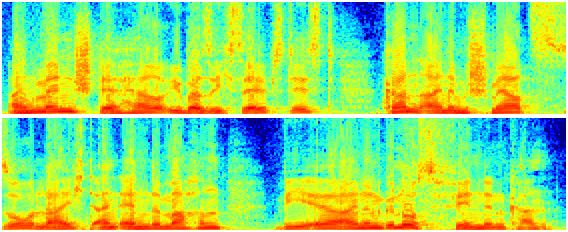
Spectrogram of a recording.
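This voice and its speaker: A man's voice: on the low side, sing-song, unhurried, darkish tone. A man voicing a callous young dandy in an audiobook novel, haughty, emphatic and defiant. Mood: indignant, defiant.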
